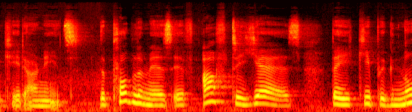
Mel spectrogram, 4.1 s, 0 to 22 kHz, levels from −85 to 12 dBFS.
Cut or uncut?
cut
